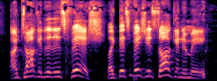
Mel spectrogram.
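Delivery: put-on strong, heavy Boston accent. Retelling a TV fisherman's joke about talking to a fish: imitating Charlie Moore's Boston accent. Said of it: "he's got a very strong Boston accent".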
